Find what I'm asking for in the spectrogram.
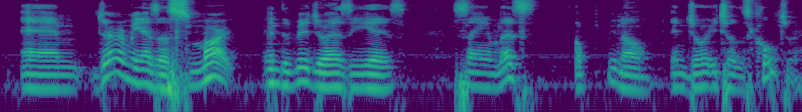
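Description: A man with an American accent speaks in a fairly low voice with ordinary pitch variation. His pace is fairly slow, with long, frequent pauses and audible room echo. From New York. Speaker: sports podcast co-host. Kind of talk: casual chat.

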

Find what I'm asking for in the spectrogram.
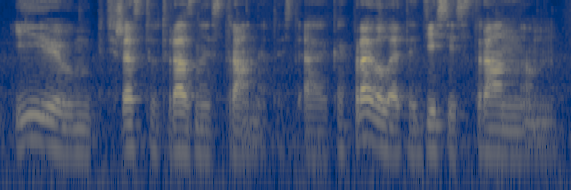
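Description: There is noticeable background noise as a man speaks at a moderate pace. His pitch is fairly low. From Ukraine, Kyiv. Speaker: student podcast host. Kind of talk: casual chat.

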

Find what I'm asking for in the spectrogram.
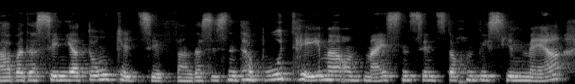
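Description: Hers is an unremarkable speaking voice, as a woman talks fairly slowly at a medium pitch with fairly even intonation. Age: 40s. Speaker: movement teacher and pelvic floor trainer. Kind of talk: podcast interview.

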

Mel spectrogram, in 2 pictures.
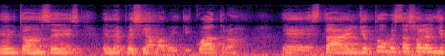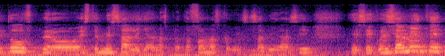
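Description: Through noticeable background noise and audible room echo, a man with a high pitch speaks at a moderate pace, showing ordinary pitch variation and big swings in loudness. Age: 20s. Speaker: tattoo artist and trap musician. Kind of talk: casual chat.

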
